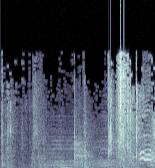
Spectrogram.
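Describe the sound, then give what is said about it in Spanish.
Heavy wooden thunks and knocks as a girl shuts herself in her room and bars the door with a stick, fairly loud, with scraping and rattling between the blows. “Se cierra en su cuarto y atranca la puerta con el palo.”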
